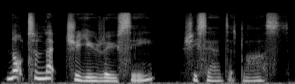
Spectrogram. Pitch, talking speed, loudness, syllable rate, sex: 195 Hz, 185 wpm, -20 LUFS, 4.6 syllables/s, female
